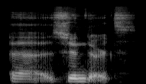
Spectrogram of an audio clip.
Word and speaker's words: Zundert: Is that how would you pronounce that? Zundert, Noord-Brabant, Nederland.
